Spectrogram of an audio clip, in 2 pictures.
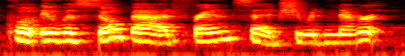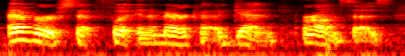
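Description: Brief: woman host, giggly, casual, mid-pitched, reads stories aloud. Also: normal speed, darkish tone, recorded from a distance, rough recording. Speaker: podcast host. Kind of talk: casual chat, reading out stories.

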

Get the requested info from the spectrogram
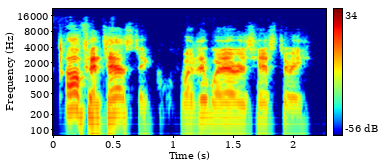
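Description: Middle-aged man, guest podcaster; bright, slightly high voice, chatty and rambling, dry close mic. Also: quick pace, no room sound, muffled recording. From New York. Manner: chatty, rambling, many fillers and restarts. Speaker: podcast host and children's author. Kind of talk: casual interview answers.

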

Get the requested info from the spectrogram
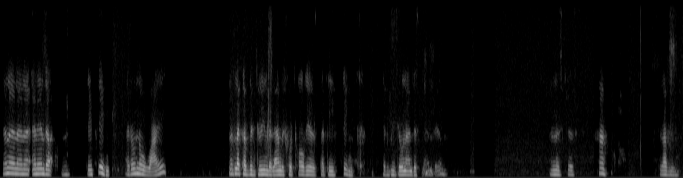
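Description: A woman's voice: lowish voice, steady tone, unhurried, pauses often, no room sound. Dry-humoured young woman. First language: Afrikaans. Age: young adult. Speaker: podcast co-host. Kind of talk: casual chat. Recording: dull muffled dry mic.

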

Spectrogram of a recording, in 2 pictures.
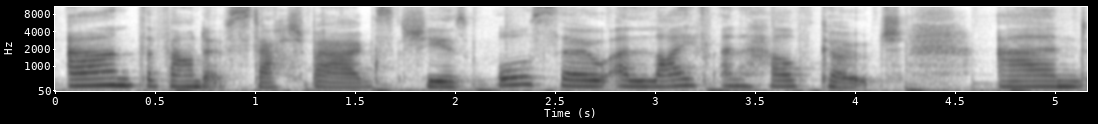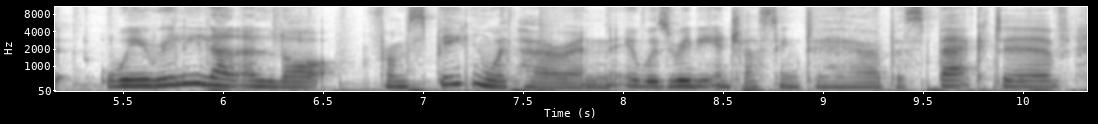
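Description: A woman's voice: medium pitch, a little mellow. A woman hosting a podcast in a conversational interview style. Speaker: podcast host.

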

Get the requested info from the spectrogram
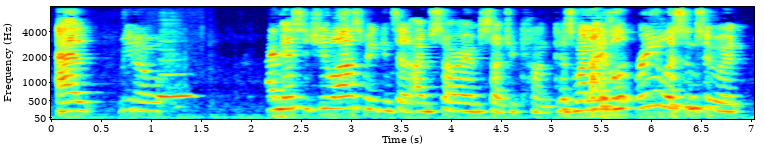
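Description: A woman's voice: fairly high pitch, normal speed, sharp tone, reverberant, highs cut off. A woman co-hosting a podcast from home, chatting in a laid-back, blunt, self-deprecating way. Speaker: podcast co-host. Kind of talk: casual chat.

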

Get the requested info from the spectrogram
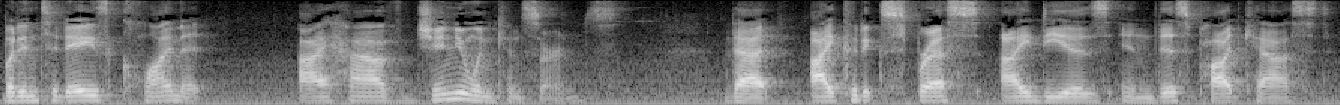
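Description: A man hosting a solo podcast, speaking earnestly and haltingly, often pausing to search for words. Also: medium pitch, a bit bright, a little hiss or hum. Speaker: podcast host.

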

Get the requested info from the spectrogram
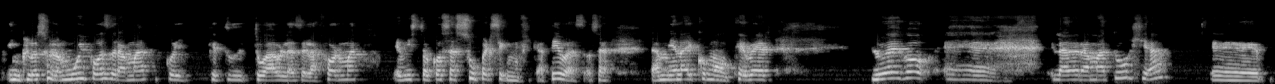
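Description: Bright-voiced woman answering questions thoughtfully. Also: medium pitch, poor audio. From Colombia. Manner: reflective, hesitant, often seeking agreement. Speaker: guest playwright. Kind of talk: conversational interview answers.

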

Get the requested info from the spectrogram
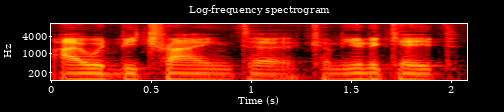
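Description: Young man, podcast host, easygoing, teasing, casual chat, lowish voice. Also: monotone, normal speed, a bit bright. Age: young adult.

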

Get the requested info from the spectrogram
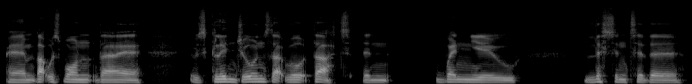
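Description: A man's voice: fairly low pitch, little pitch movement, slow pace, clean tone. A man chatting casually as a fan on a podcast, rambling a little hesitantly.

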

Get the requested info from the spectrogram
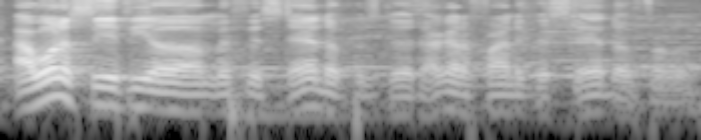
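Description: A man's voice: deep voice, fast, gravelly, a little mellow. A man in his thirties, co-hosting a podcast in casual, slangy chat and loose storytelling. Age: 30s. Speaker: podcast co-host. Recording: roomy with music behind.

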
